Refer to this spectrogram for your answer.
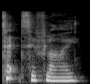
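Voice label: "tsetse fly", British English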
